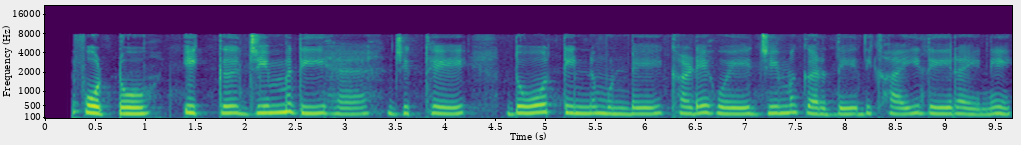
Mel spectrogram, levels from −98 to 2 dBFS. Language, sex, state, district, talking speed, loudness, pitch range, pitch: Punjabi, female, Chandigarh, Chandigarh, 105 wpm, -19 LUFS, 215-240 Hz, 230 Hz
